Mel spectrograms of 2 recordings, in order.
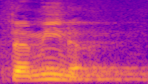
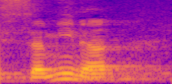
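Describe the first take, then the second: First: The name begins with a th sound. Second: The name begins with an s sound. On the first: Something valuable. The speaker calls it right. "the actual word is Thamina" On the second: An overweight lady. The speaker calls it wrong. "when you mispronounce it and say Samina"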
